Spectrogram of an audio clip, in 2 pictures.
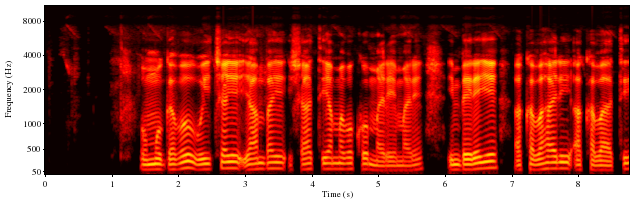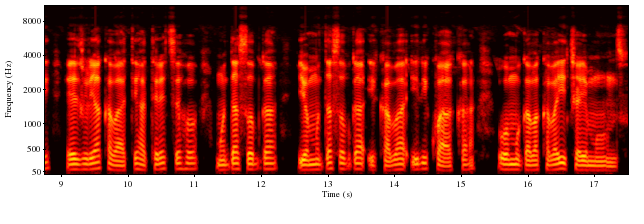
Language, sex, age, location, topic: Kinyarwanda, male, 25-35, Kigali, health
